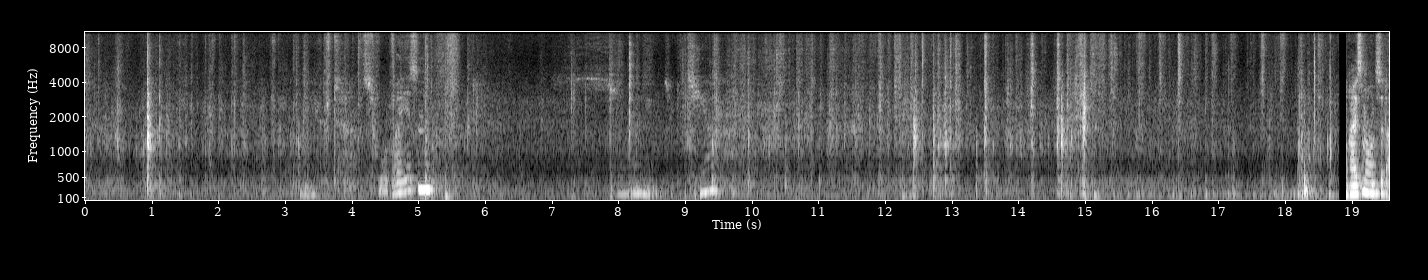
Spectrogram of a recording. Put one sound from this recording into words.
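Paper tears in short rips.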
